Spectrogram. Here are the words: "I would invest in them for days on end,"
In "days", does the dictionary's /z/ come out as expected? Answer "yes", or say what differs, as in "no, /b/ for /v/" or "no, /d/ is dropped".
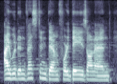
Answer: yes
